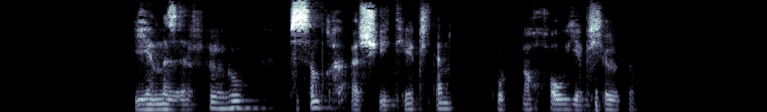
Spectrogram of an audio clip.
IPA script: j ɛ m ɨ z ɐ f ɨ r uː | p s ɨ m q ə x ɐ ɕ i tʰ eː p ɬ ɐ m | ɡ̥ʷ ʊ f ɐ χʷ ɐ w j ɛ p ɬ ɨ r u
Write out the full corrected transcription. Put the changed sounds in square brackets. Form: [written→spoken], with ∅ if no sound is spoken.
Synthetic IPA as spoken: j ɛ m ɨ z ɐ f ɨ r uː | p s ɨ m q ə x ɐ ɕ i tʰ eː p ɬ ɐ m | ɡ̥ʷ ʊ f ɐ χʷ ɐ w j ɛ p ɬ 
